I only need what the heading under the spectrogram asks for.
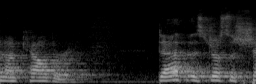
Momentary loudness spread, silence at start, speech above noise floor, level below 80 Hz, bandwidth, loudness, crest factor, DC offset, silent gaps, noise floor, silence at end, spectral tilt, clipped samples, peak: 14 LU; 0 s; 27 dB; -62 dBFS; 16 kHz; -30 LUFS; 18 dB; under 0.1%; none; -57 dBFS; 0 s; -5 dB/octave; under 0.1%; -14 dBFS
